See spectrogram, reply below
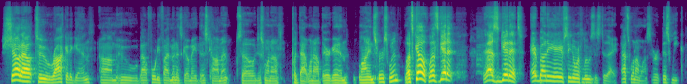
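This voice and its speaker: Casual young man calling football, slightly raspy. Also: medium pitch, sing-song, brisk, darkish tone. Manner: rambling, thinking aloud with many ums and uhs. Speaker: livestream host commentating football. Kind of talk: casual live play-by-play commentary.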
